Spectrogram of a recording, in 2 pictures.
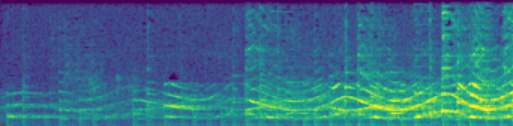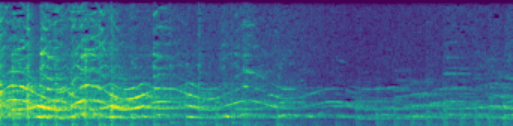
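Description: Contemporary chamber ensemble of harp, flute, violin and grand piano playing, with the piano's strings played by hand inside the instrument. Several high pitches slide up and down in waves, loudest around the middle.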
